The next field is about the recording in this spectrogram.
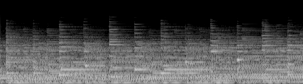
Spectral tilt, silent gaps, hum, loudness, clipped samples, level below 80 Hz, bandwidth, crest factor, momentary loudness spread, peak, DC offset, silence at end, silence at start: -7 dB/octave; none; none; -19 LUFS; under 0.1%; -30 dBFS; 9 kHz; 14 dB; 1 LU; -4 dBFS; under 0.1%; 0 s; 0 s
